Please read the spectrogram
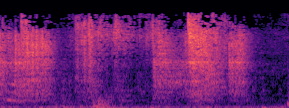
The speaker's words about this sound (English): At which point, I roll your dice. Yeah, do you want to sit in that chair to roll my dice? Can I just cast them all you have? All the dice. All of the dice.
